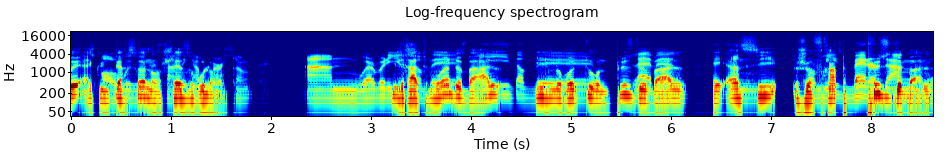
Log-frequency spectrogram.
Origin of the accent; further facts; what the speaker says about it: southern Spain, Spain; je suis du sud de l'Espagne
